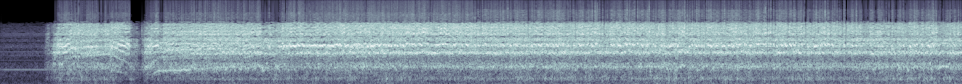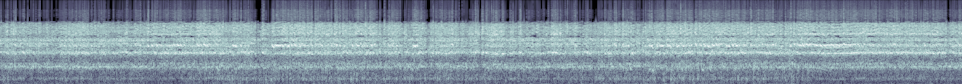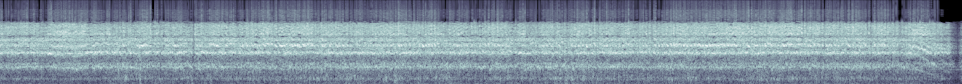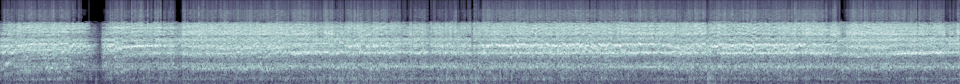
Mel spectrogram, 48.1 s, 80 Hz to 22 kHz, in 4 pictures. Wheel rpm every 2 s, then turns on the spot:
120, 210, 220, 230, 240, 230, 230, 230, 230, 230, 230, 230, 230, 230, 230, 230, 230, 170, 160, 220, 230, 210, 220, 220.
none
